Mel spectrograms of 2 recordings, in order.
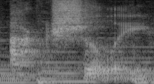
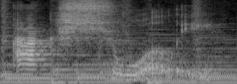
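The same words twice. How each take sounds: First: Both the t and oo sounds are dropped. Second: The t sound is dropped, w kept. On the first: "almost the same as the second one, but without the T sound" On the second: "you take out the T sound"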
